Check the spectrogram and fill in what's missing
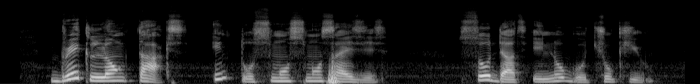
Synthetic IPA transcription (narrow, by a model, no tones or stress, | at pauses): bɹeklɔ̃ŋɡtaks | ĩntusmɔsmɔsaɪzis | sodatinoɡot͡ʃokʰjṵ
